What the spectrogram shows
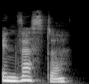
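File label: "investor", British English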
